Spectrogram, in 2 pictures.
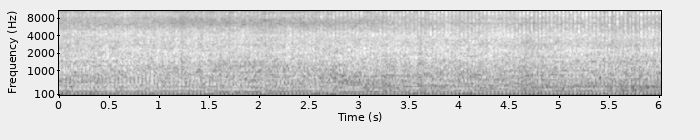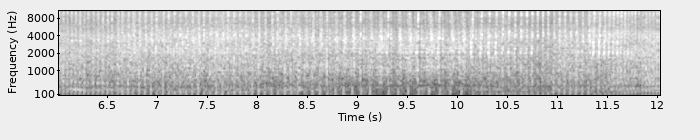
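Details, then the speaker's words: Old Gillson mower with a 3.5 hp Briggs & Stratton engine (about 1971), running after it backfired and the spark plug was cleaned. Loud, choppy, uneven single-cylinder chatter; it idles very slow, then shuts off. Rough running, cause unconfirmed. "I can make it idle really slow, but um she uh she shuts off. So yeah, what are you going to do? It's an old machine."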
